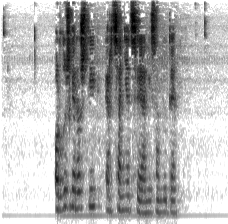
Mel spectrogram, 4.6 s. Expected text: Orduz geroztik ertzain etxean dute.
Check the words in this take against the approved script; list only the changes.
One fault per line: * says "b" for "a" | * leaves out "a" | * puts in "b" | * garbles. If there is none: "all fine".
* puts in "izan"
